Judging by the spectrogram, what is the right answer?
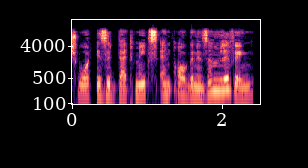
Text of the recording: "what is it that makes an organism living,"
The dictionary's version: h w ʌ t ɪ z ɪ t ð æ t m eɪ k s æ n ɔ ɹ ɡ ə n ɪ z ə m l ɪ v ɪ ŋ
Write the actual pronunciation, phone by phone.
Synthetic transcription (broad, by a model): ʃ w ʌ t ɪ z ɪ t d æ t m eɪ k s æ n ɔ ɹ ɡ ə n ɪ z ə m l ɪ v ɪ ŋ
